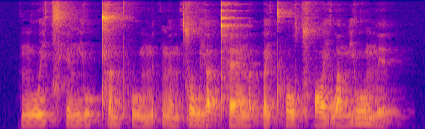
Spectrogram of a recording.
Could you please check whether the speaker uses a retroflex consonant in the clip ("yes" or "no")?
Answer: no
